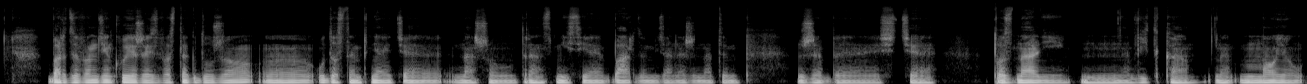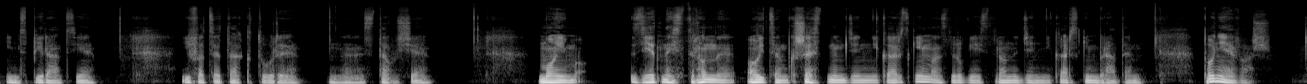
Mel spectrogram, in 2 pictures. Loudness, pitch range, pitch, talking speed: -21 LUFS, 85-95 Hz, 90 Hz, 90 wpm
